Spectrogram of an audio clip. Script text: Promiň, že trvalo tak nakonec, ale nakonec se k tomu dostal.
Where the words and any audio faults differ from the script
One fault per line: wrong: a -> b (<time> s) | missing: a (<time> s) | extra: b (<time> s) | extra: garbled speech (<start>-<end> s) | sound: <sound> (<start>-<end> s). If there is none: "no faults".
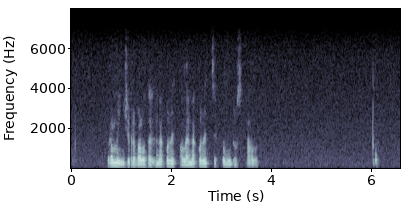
no faults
